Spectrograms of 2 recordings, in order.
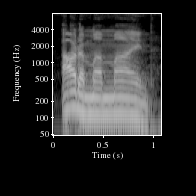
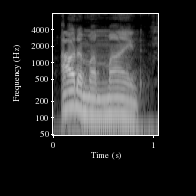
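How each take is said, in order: First: "Out of" runs together into "outa". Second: "Out of" runs together into "outa".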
